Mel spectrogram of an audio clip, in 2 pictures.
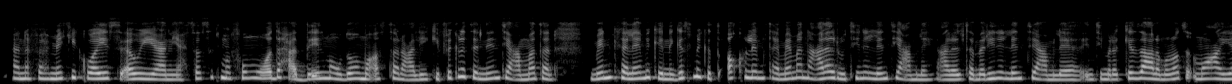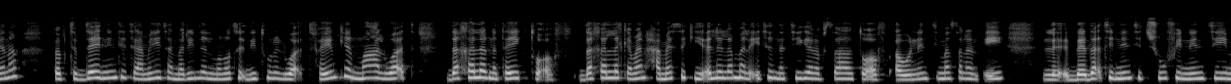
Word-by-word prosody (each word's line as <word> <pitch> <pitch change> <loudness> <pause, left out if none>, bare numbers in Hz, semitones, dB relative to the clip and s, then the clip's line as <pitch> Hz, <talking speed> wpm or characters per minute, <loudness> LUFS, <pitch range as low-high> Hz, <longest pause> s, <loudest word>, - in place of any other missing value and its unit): أنا 270 0 +1
فاهماكِ 270 +2 0
كويس 275 -3 +1
أوي، 250 0 +3
يعني 225 -1 0
إحساسِك 275 +7 -6
مفهوم 295 +1 -1
وواضح 290 +4 0
قد 220 +1 -2
إيه - - +2
الموضوع 265 -2 +1
مأثّر 260 +1 -1
عليكِ. 230 +3 -3
فكرة 350 +4 +1
إن 255 -3 +1
أنتِ 295 +3 -1
عامةً 250 0 -2 0.4
من 275 +5 +3
كلامِك 290 0 +1
إن 240 -2 +2
جسمِك 300 +4 +1
اتأقلِم 295 +2 -1
تمامًا 285 +1 -2
على 260 +4 0
الروتين 280 +1 -2
اللي 260 -2 0
أنتِ 275 +2 -3
عاملاه، 220 -2 -4
على 220 -1 -1
التمارين 235 +3 0
اللي 270 -1 0
أنتِ 280 +1 -3
عاملاها. 220 -3 -2
أنتِ 230 +1 -6
مركّزة 240 +5 0
على 255 -3 +3
مناطق 255 +4 -3
معيّنة، 260 +6 0 0.3
فبتبدئي 255 +2 +2
إن 290 - +1
أنتِ 315 +2 +1
تعملي 270 -1 0
تمارين 275 0 -1
للمناطق 260 +2 0
دي 255 0 -1
طول 285 +2 -4
الوقت، 245 -2 0
فيمكن 300 +4 +1
مع 295 +2 +1
الوقت 270 0 +1 0.3
ده 270 +4 +2
خلّى 310 +2 +4
النتايج 275 0 +3
تُقَف، 290 - -6
ده 255 +5 0
خلّى 300 +2 +2
كمان 280 +1 -1
حماسِك 275 +2 -1
يقل 270 +3 +3
لمّا 305 +1 +3
لقيتِ 275 +2 -3
النتيجة 280 -1 +1
نفسها 260 0 -1
تُقَف 235 -3 -1
أو 220 0 +4
إن 230 - -1
أنتِ 270 +1 -4
مثلًا 265 -1 -1
إيه، 275 - +1 0.4
ل 225 0 +2
بدأتِ 230 +7 +4
إن 265 -2 +4
أنتِ 295 +1 0
تشوفي 285 +1 -3
إن 250 -1 +2
أنتِ 270 +1 0
270 Hz, 185 wpm, -24 LUFS, 250-290 Hz, 0.4 s, خلّى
